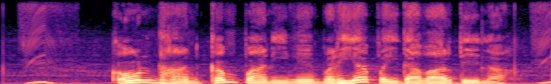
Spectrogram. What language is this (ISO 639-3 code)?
bho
